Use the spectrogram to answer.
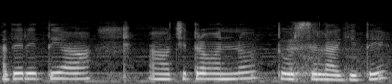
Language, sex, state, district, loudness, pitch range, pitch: Kannada, female, Karnataka, Bidar, -14 LUFS, 245-260 Hz, 255 Hz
